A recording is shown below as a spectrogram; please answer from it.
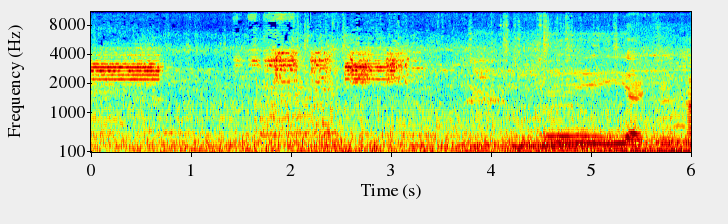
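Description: Busy street traffic with engines and tyre noise. About two seconds in come three short high horn toots, and from about four seconds a heavy vehicle's low engine drone builds.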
